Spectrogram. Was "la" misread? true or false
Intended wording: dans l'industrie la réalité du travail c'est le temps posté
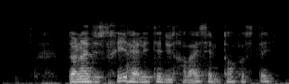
true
